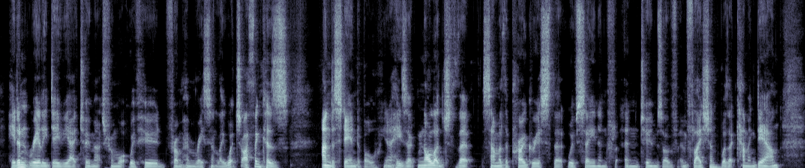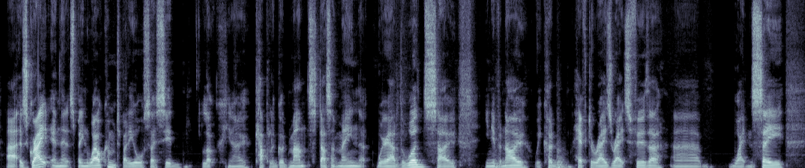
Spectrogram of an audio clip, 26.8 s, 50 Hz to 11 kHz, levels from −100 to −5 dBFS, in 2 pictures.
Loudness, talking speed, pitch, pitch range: -28 LUFS, 185 wpm, 100 Hz, 95-110 Hz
